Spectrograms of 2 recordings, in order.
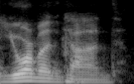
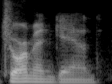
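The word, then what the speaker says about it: Jörmungandr: one that I knew like yormon Gand and people were saying German Gand um I've been I've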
